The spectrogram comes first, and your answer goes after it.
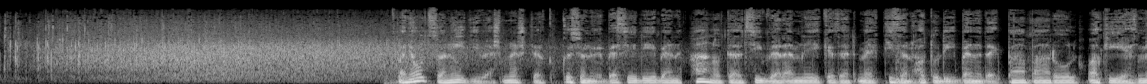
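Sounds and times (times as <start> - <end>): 
loud applause from about 5000 attendees filling Paul VI Hall: 0.0 - 8.3
speech: 4.0 - 11.4.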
